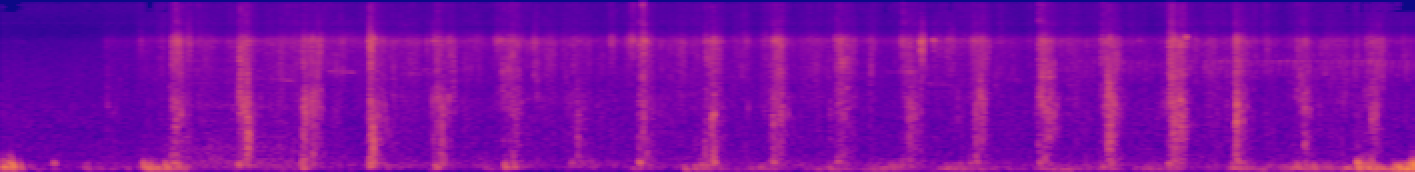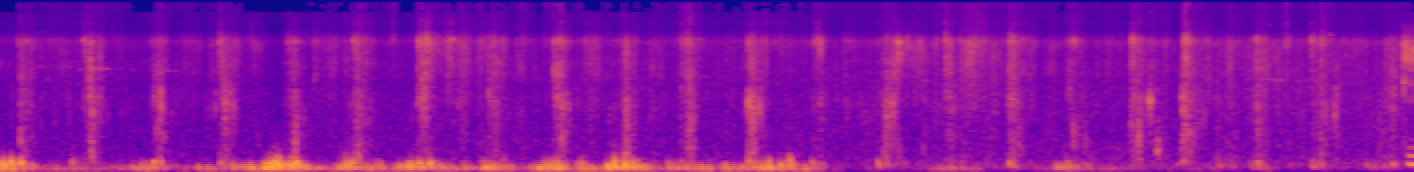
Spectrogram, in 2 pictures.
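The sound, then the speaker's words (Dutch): Steady footsteps crunch along outdoors at an even walking pace in fine weather with a few clouds, with light wind and rustling in the background and no talking. “Ik ga lopen.”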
